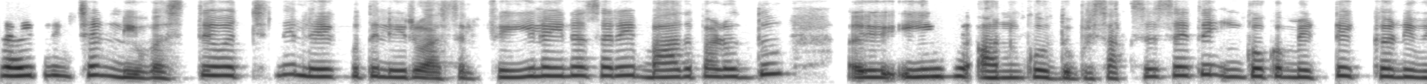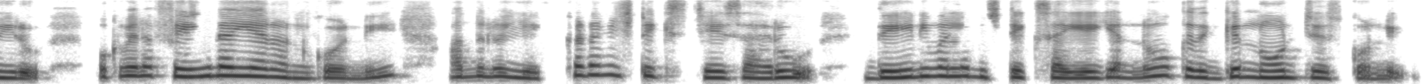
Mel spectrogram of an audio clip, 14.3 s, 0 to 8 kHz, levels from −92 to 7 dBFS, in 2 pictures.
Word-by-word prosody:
ప్రయత్నించండి. 305 -2 +3
వస్తే 215 +8 -4
వచ్చింది 310 +2 -5
లేకపోతే 270 +2 0
లేరు. 245 0 +2
అసలు 210 +1 -7
ఫెయిల్ 255 +4 +1
అయినా 305 +1 +2
సరే 305 0 +2 0.2
బాధపడొద్దు. 270 +4 0 0.4
ఆహ్, 250 - +5
ఏమీ 275 +2 +3
అనుకోద్దు. 235 -1 +2
ఇప్పుడు 200 -1 -8
సక్సెస్ 255 +7 -5
అయితే, 350 +3 -1
ఇంకొక 285 +2 +2
మెట్టు 250 +3 -2
ఎక్కండి 280 -3 +1
మీరు. 220 - +1 0.4
ఒకవేళ, 310 0 0
ఫెయిల్ 280 +3 +3
అయ్యారనుకోండి! 240 -5 0 0.4
అందులో, 280 +1 -2 0.2
ఎక్కడ 300 +10 -4
మిస్టేక్స్ 300 -1 -6
చేశారు? 230 0 +1 0.5
దేని 255 +5 +4
వల్ల, 285 - +1
మిస్టేక్స్ 245 -1 -4
అయ్యాయి! 225 +2 +2
అని 240 +5 -3
ఒక 290 - -22
దగ్గర 260 +6 0
నోట్ 235 -1 +3
చేసుకోండి. 215 -2 -4
270 Hz, 150 wpm, -20 LUFS, 235-295 Hz, 0.5 s, ఆహ్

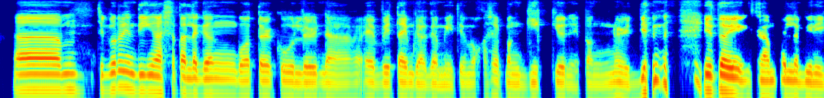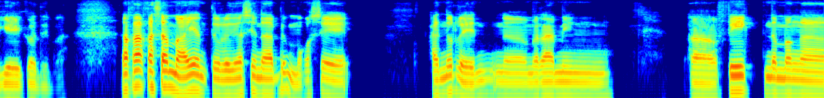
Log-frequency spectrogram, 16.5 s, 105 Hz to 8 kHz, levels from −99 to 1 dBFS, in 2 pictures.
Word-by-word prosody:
Uhm, 155 0 +6 0.2
siguro 160 +4 -2
hindi 150 -4 0
nga 140 - +4
siya 130 - -7
talagang 125 -1 -1
water 115 -1 -2
cooler 105 -1 -3
na 100 -1 -7
everytime 105 0 -2
gagamitin 100 0 -6
mo 105 - -11
kasi 120 - -9
pang-geek 100 0 -7
'yon 105 -4 -3
eh, - - -22
pang-nerd 100 +1 -7
'yon. 215 - 0 0.4
Ito 145 -1 +7
yung 130 -4 +7
example 115 +1 -2
na 115 - -2
binigay 100 -2 -2
ko, 100 - -7
'di 90 0 -20
ba? - - -30 0.6
Nakakasama 175 -4 +6
yan, 150 -3 +2
tulad 120 -1 0
ng 125 - 0
sinabi 130 +1 0
mo, 100 - -7
kasi, 120 -2 0 0.8
ano 125 +5 -1
rin 110 +1 -3
na 105 -1 -4
maraming, 105 -1 -3 0.8
ah, 100 -1 0
fake 145 0 +2
na 130 - 0
mga 120 -2 0
115 Hz, 150 wpm, -25 LUFS, 105-135 Hz, 0.8 s, Ito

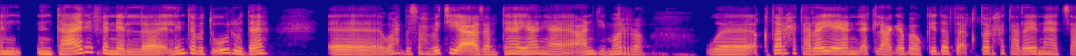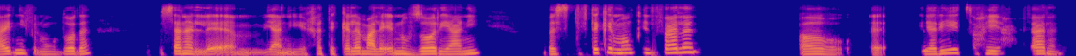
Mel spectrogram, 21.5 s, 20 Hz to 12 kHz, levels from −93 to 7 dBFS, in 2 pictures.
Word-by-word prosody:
أن 170 -2 0 0.2
أنت 170 0 -1
عارف 200 - +6
إن 175 -4 +3
ال 150 -1 +1
اللي 75 - +3
أنت 210 +3 -1
بتقوله 200 +2 0
ده 185 +5 +2 0.6
آآ 145 -1 +2
واحدة 165 - -5
صاحبتي 185 +3 +1
عزَمتها 155 +5 +6
يعني 175 0 +1
عندي 155 +2 0
مرّة، 155 -3 -3 0.6
واقترحت 150 +8 0
عليَّ 170 +2 +5
يعني 170 +1 +3
الأكل 165 -1 -2
عجبها 165 +3 +1
وكده 175 +4 -2
فاقترحت 185 0 -5
عليَّ 165 +1 0
إنها 175 -2 -2
تساعدني 165 +6 -2
في - - -20
الموضوع 150 +3 -4
ده، 170 +5 -5 0.7
بس - - -2
أنا 175 0 +3
اللي 480 - -1 0.2
آمم - - -11
يعني 145 0 -4
خدت 175 0 -9
الكلام 170 +1 -1
على 160 0 +2
إنه 170 0 -2
هزار 170 +4 +1
يعني، 160 +6 -2 0.7
بس 160 -2 0
تفتكر 225 +9 -1
ممكن 225 +1 -3
فعلًا؟ 250 +5 0 1.0
آه 160 +2 -1
و - - -12 0.3
أ - - -4 0.4
يا 160 - 0
ريت 205 +6 -2
صحيح 175 -2 -6
فعلًا. 170 -3 -2
170 Hz, 140 wpm, -24 LUFS, 155-185 Hz, 1.0 s, عارف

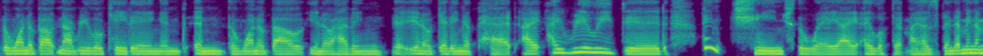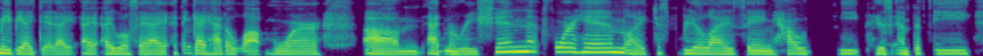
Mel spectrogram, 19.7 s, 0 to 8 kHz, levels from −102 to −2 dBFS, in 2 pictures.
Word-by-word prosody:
the 155 - +2
one 150 0 +3
about 145 -1 0
not 145 -2 +2
relocating 145 -1 0
and 140 0 -1
and 145 -2 +2
the 145 - -2
one 145 +1 0
about, 140 -1 -1
you 155 -2 0
know, 135 0 0
having, 135 0 -2
y 155 - -2
you 160 - -2
know, 145 -2 0
getting 145 -1 0
a 135 - -1
pet, 130 +1 -4
I 150 0 0
I 195 - +1
really 210 0 +3
did 140 0 +1 0.3
didn't 455 -6 +2
change 150 -2 +2
the 145 -3 -1
way 135 0 -2
I 135 0 0
I 140 - -1
looked 140 0 -4
at 145 0 -5
my 135 - -4
husband. 135 +3 -1
I - - +4
mean, 180 +1 +5
uh, - - +4
maybe 170 -3 +3
I 135 - 0
did, 125 0 -7
I 130 -1 -3 0.3
I 155 -1 +1
will 140 -2 0
say, 140 0 -1
I 140 0 0
think 175 -2 -7
I 160 - +3
had 145 -1 -1
a 145 - -1
lot 140 0 +1
more, 145 -1 -3 0.4
um, 135 -5 +2
admiration 160 - +3
for 240 -1 +1
him, 225 0 +4
like, 145 -7 -1
just 155 - -9
realizing 150 -2 0
how 145 +1 -3 0.3
deep 155 -2 -3
his 145 -3 0
empathy 155 +1 -2
145 Hz, 185 wpm, -22 LUFS, 140-155 Hz, 0.4 s, mean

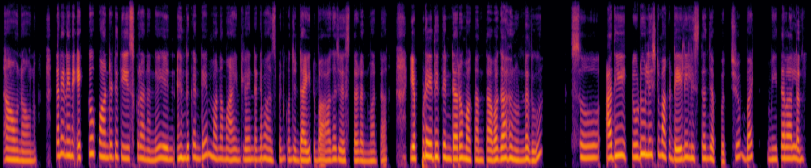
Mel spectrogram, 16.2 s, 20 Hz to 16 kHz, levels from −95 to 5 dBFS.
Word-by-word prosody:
అవునవును. 200 -3 0 0.4
కానీ, 300 +3 0
నేను 300 -1 +2
ఎక్కువ 335 +7 -2
క్వాంటిటీ 275 -1 +1
తీసుకురానండి 235 -3 -2
ఏ - - +5 0.3
ఎందుకంటే, 250 +1 0 0.2
మన 235 -2 -2
మా 215 - -1
ఇంట్లో 215 +1 -5
ఏంటంటే, 225 +1 -4
మా 230 - -1
హస్బెండ్ 220 +3 -7
కొంచెం 215 -1 -3
డైట్ 205 +2 +1
బాగా 205 +3 -2
చేస్తాడనమాట. 195 -2 -3 0.7
ఎప్పుడు 290 +5 +2
ఏది 275 0 +5
తింటారో 240 0 +4
మాకు 220 0 -1
అంత 205 0 -5
అవగాహన 240 +2 +3
ఉండదు. 205 -2 0 0.8
సో, 270 -2 -1 0.5
అది 295 +3 +4 0.3
టూడూ 270 +5 +3
లిస్ట్ 320 0 -1
మాకు 280 0 0
డైలీ 230 +5 +4
లిస్ట్ 245 +1 -4
అని 240 +1 -4
చెప్పొచ్చు. 180 +4 -7 0.2
బట్, 265 +4 -2 0.3
మిగతా 230 +2 -2
రాళ్ళం‌త 240 -2 0
235 Hz, 135 wpm, -23 LUFS, 210-260 Hz, 0.8 s, ఏ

